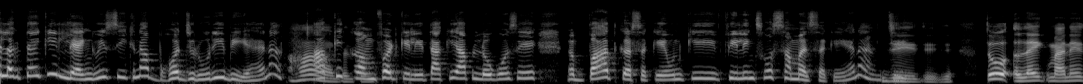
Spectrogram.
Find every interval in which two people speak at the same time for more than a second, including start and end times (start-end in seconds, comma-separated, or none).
none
